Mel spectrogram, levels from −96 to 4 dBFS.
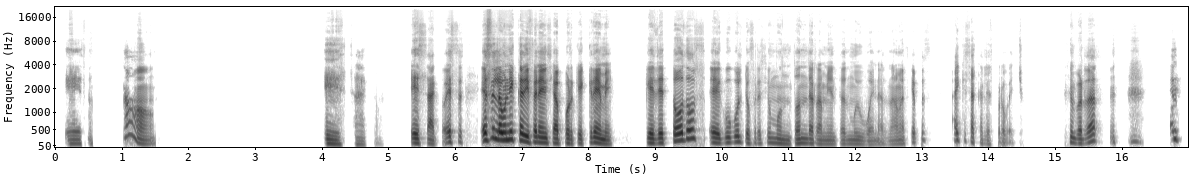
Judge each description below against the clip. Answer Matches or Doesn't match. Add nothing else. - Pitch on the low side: Matches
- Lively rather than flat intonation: Matches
